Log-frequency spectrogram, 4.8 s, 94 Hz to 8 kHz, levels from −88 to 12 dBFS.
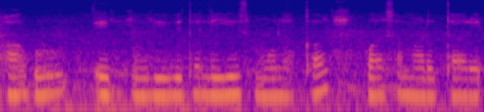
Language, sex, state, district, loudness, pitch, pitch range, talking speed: Kannada, female, Karnataka, Belgaum, -30 LUFS, 185 Hz, 180-190 Hz, 85 wpm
